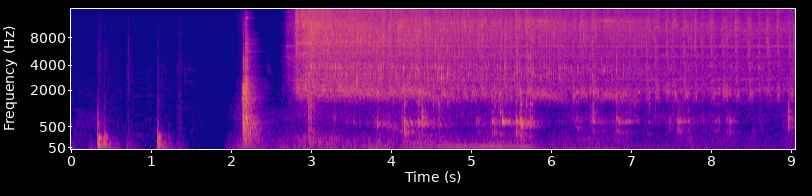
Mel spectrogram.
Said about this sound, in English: Go to the bathroom, splash some water on your face.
